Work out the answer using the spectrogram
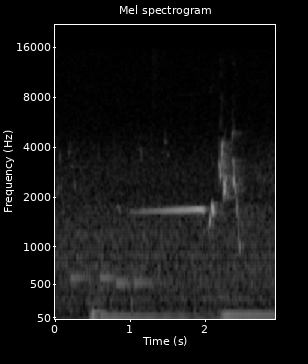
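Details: Territorial Japanese bush warbler holding the same branch along a river in northern Harima, Hyogo, Japan, in the great reed warbler season, gives one long steady whistle then a quick tumbling burst, the classic 'hoo-hokekyo' song, over low wind rumble.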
